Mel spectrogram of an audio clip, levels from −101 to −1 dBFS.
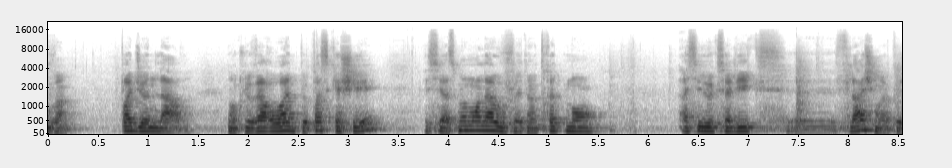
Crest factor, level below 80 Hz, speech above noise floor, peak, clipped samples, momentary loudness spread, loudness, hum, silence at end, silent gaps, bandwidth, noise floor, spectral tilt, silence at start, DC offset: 16 dB; -72 dBFS; 32 dB; -10 dBFS; under 0.1%; 14 LU; -25 LUFS; none; 0 s; none; 10.5 kHz; -57 dBFS; -9 dB/octave; 0 s; under 0.1%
